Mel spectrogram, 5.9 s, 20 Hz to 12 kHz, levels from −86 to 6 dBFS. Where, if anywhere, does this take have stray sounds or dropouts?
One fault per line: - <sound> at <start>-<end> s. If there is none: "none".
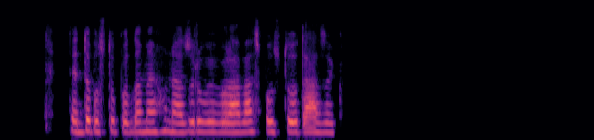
none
